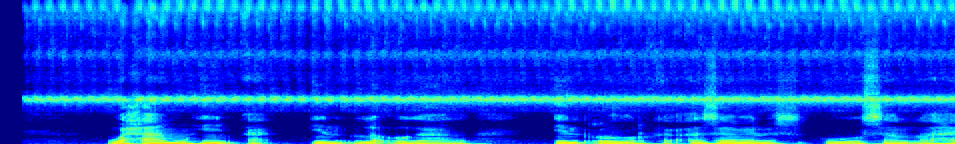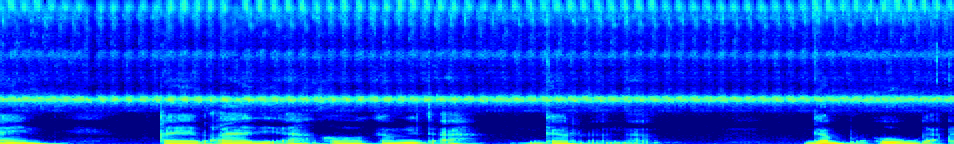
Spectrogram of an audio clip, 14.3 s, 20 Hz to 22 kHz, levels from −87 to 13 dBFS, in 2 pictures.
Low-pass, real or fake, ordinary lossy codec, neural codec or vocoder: none; fake; none; vocoder, 44.1 kHz, 128 mel bands every 512 samples, BigVGAN v2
